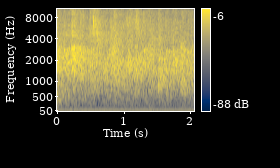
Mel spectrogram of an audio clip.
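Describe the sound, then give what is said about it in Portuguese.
An audience applauds the Lord in a steady, dense patter of many hands clapping at once, fairly soft and even throughout, with no voices over it. “Então, aplauda o Senhor de verdade, está muito quieto.”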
